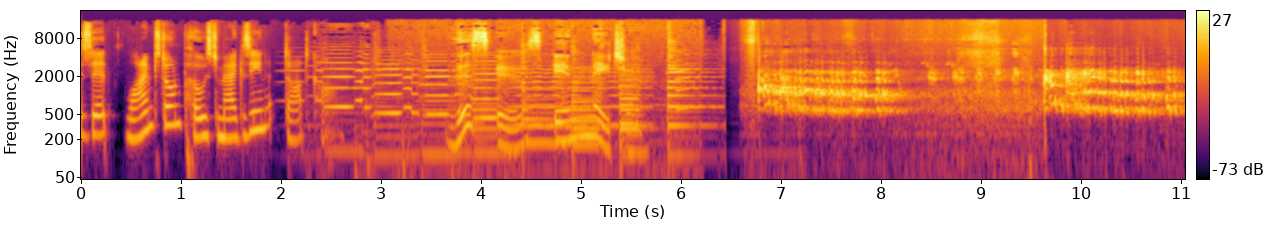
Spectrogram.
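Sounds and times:
speech: 0.0 - 2.5, 3.7 - 5.8
wild turkey gobbling: 6.7 - 11.0.

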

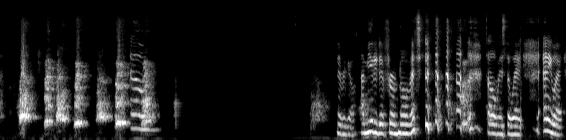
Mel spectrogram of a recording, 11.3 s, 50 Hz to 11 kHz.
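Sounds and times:
dogs barking: 0.0 - 3.7, 6.2 - 6.7, 8.7 - 9.6
dog whiny yelp: 0.3 - 3.6, 6.2 - 6.6, 8.9 - 9.5
speech: 6.8 - 8.8, 9.4 - 11.3
laughter: 8.2 - 9.8.

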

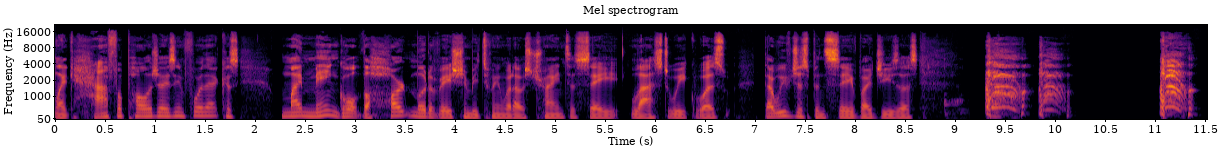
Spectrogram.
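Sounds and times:
speech: 0.0 - 9.7
person clearing throat from a peanut lodged in the throat: 8.9 - 10.2, 11.0 - 11.5.

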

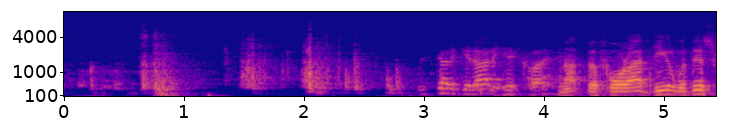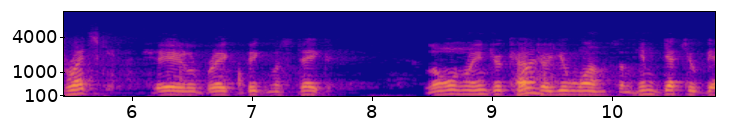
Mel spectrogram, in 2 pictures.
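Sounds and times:
heavy wooden door swinging shut: 0.2 - 3.0
speech: 3.1 - 7.7, 8.4 - 10.8.

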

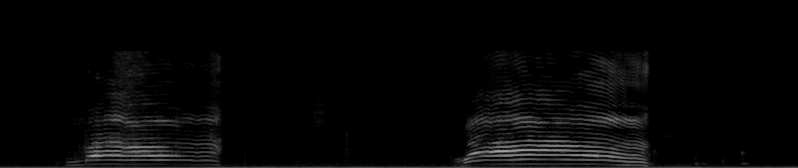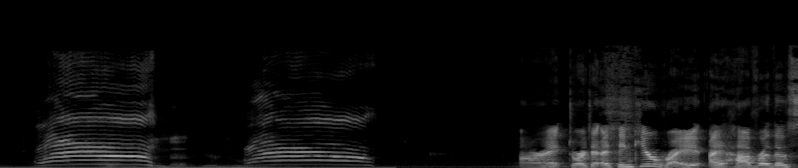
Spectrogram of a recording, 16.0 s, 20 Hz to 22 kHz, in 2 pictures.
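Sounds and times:
faint steady low hum: 0.0 - 15.9
male pet cat meowing: 0.7 - 2.3, 4.6 - 6.6, 8.3 - 9.6, 10.4 - 11.8
speech: 13.7 - 15.9.

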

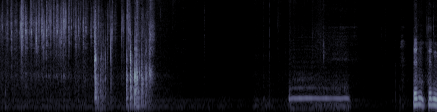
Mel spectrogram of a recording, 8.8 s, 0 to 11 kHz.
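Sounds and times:
dice clattering across a hard tabletop: 0.0 - 3.1.

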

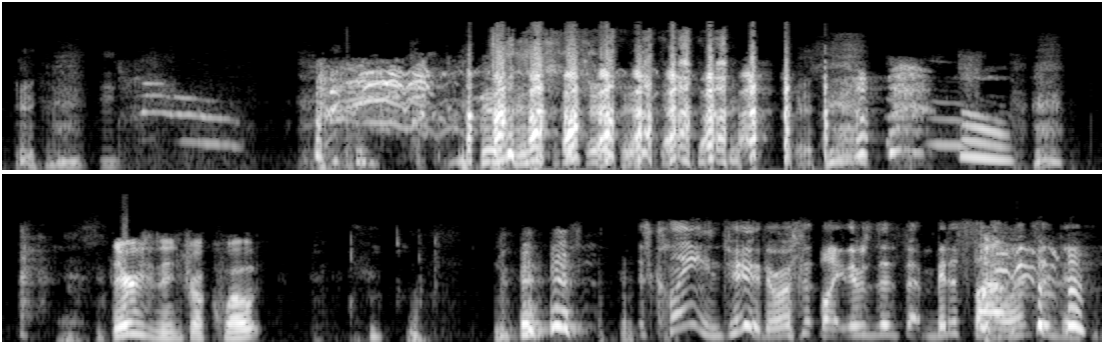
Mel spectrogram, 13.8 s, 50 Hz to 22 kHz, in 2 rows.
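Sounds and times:
agitated cat meowing and yowling: 0.9 - 1.5
laughter: 1.9 - 5.8, 10.0 - 10.9, 13.0 - 13.7
speech: 2.9 - 4.7, 7.6 - 8.6, 10.1 - 13.7.

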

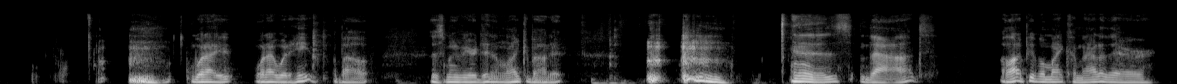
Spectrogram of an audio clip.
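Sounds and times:
loud harsh cough: 1.3 - 1.8, 6.4 - 7.4
speech: 1.9 - 5.7, 7.0 - 9.4, 10.0 - 11.6.

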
